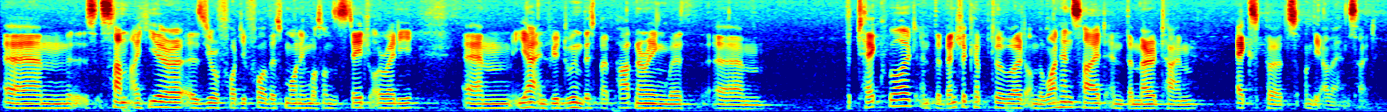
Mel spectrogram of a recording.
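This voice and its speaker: A man explains his company on a conference panel at a measured pace, pausing on ums. His voice is mid-pitched over a faint background noise. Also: steady tone, a little mellow. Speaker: venture studio co-founder, panelist.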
